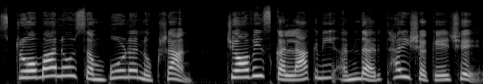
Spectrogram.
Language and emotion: Gujarati, neutral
